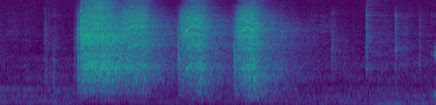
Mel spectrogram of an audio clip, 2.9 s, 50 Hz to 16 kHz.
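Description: A ratchet loosens the VTEC solenoid bolts on a 1999 Honda Civic engine, giving three close, quick bursts of clicking, the first longest, then a few faint metallic taps.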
